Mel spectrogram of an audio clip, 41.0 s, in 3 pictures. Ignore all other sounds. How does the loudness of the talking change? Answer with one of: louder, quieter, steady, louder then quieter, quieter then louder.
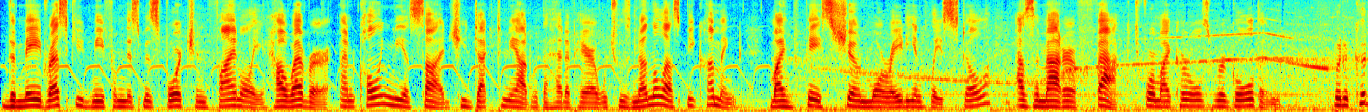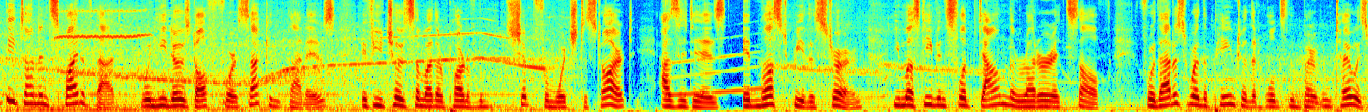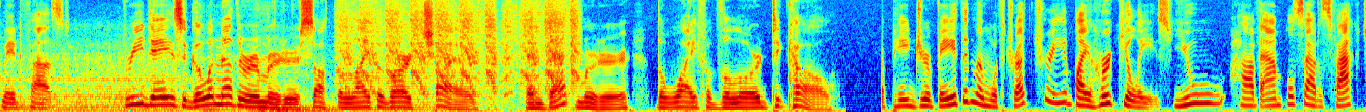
steady.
